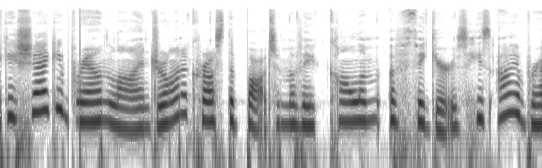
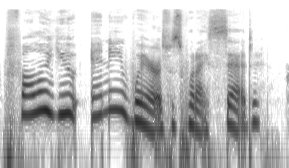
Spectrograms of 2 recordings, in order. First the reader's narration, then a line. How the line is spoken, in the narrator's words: persisted the traveling salesman, almost irritably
